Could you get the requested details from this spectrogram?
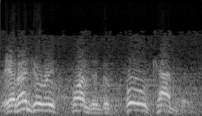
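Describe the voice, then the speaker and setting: With music playing underneath, a man whose voice sits high narrates a nautical adventure at a fairly quick clip, very animated and full of florid old-time radio flair. It's suspenseful and dramatic, heard as a tinny, noisy vintage broadcast.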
